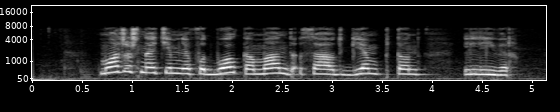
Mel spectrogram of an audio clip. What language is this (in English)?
Russian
